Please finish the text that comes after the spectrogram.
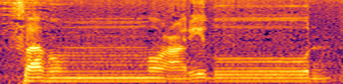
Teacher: میم ساکن کے بعد میم آئے تو میم کو میم سے ملا کر گنہ کے ساتھ پڑھیں گے، اسے ادغام شفوی کہتے ہیں۔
